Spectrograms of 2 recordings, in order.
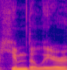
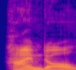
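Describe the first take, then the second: First: The name is said the original Norse way. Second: The name is said the common English way.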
